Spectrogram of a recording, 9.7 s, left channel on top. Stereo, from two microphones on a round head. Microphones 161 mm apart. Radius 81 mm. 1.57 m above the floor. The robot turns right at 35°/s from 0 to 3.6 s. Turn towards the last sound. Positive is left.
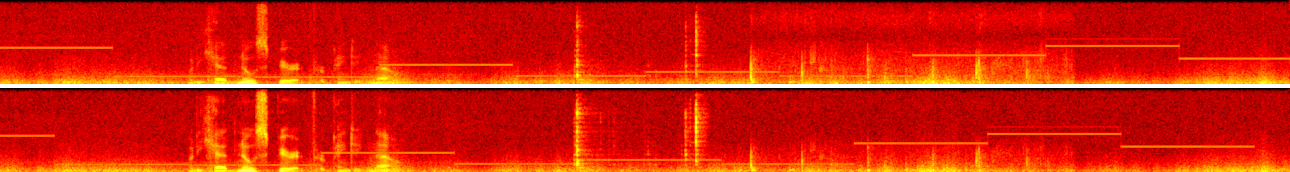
turn(degrees=75)  # may be behind; listen again after turning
